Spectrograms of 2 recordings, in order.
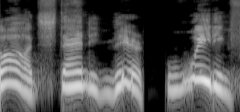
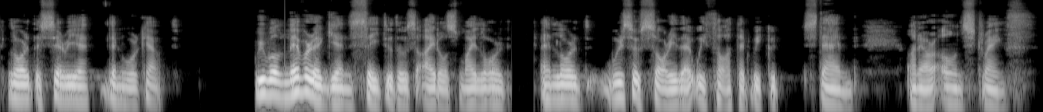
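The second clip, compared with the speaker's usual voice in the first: lower, humbled confession; low penitent prayer; 8 semitones lower than usual. Retold or imitated. The people confessing to the Lord that they were wrong. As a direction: lay it down low and contrite. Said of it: "they come and they say".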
